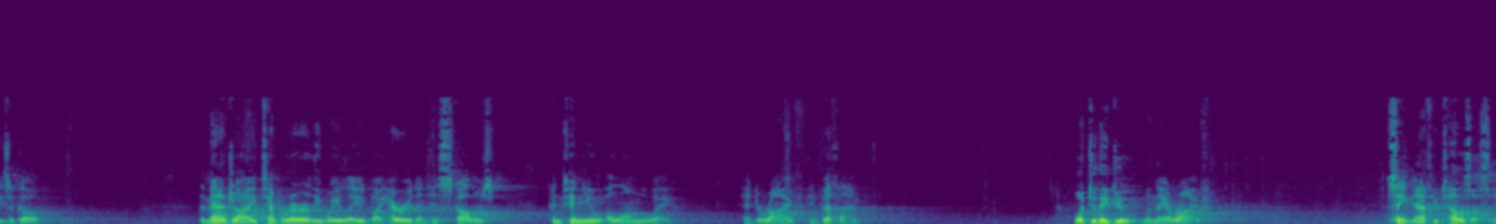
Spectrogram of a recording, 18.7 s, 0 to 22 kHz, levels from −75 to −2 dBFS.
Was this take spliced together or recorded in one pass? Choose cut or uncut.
uncut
